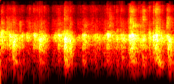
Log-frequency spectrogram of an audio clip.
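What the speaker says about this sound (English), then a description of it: "you just clapped for me" Audience applause greeting Miss Evelyn Diaz at an equity conversation event, a steady dense clapping from a crowd that holds throughout without speech.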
